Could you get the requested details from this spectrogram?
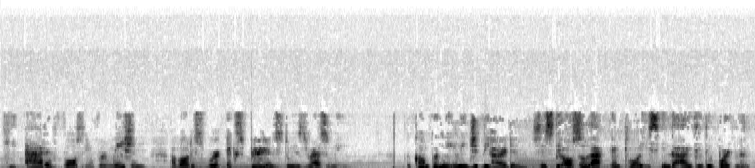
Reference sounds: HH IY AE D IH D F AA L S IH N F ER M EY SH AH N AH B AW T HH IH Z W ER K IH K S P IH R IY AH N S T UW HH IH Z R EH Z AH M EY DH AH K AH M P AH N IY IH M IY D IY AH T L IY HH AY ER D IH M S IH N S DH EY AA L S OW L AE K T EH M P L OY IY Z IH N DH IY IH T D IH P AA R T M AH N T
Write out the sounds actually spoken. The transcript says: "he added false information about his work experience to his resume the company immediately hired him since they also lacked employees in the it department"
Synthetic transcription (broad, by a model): HH IY AE D IH D F AA L S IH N F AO M EY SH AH N AH B AW T HH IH S W ER K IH K S P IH R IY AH N S T UW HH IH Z R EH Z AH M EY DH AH K AH M P AH N IY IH M IY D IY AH T L IY HH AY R D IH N S IH N S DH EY AA L S OW L AE K T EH M P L OY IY S IH N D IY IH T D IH P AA R T M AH N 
